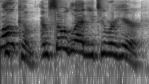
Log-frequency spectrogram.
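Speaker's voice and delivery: high, bright pastor greeting; upbeat youth pastor. Acted. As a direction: welcome them like a cheery youth pastor. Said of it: "Yep, perfect".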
